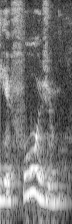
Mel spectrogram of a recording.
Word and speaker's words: refúgio: porém observa em que refúgio se escreve com g mas o som da hora que a gente faz falando vai ser perceptível com som de q dj refúgio ju tá então a gente pronuncia a foto e não são do g tá então os dois permanecem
